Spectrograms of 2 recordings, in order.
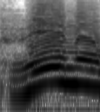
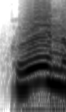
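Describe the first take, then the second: First: It begins with a breathy 'vh' sound. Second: It begins with a plain 'w' sound. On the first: The speaker calls it wrong. "व्हे न म्हणता" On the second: The speaker calls it right. "त्याला वेन म्हणायला पाहिजे"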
